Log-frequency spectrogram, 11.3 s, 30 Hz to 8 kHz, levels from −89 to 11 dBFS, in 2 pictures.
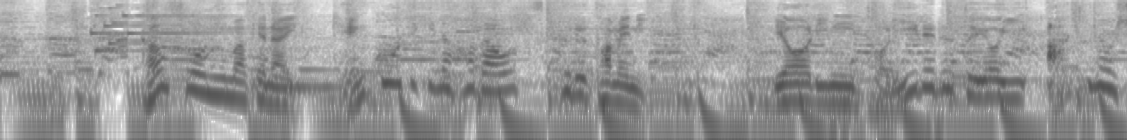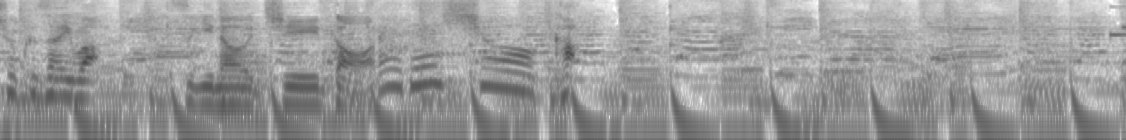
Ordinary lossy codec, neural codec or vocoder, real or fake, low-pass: none; none; real; none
